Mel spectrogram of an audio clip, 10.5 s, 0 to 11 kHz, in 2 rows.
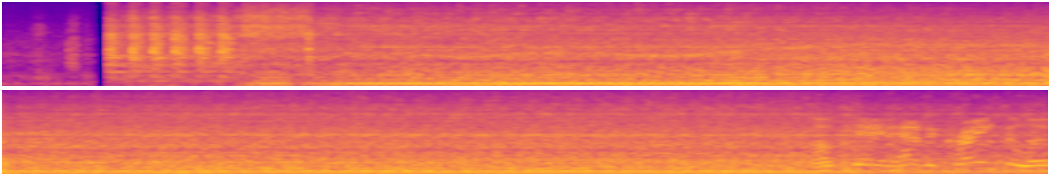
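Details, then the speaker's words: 2004 Toyota Tacoma Prerunner EFI at 149,000 miles, started right after fuel filter replacement: a short crank while fuel fills the filter, then catches and settles into a steady, even idle with a low hum; no leaks. "crank a little because needed to get fuel flowing through that filter, and you can see there's no leaks."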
